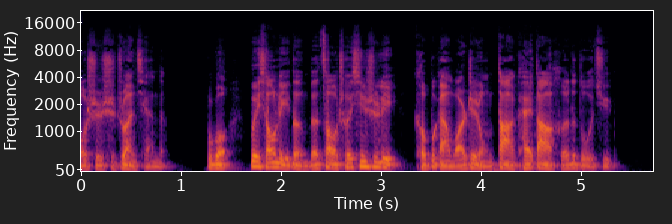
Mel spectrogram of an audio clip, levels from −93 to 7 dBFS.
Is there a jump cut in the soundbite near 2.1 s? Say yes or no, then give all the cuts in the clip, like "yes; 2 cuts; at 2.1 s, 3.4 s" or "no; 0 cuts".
yes; 1 cut; at 2.1 s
